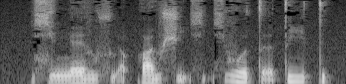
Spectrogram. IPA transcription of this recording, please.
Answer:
ɕɪ˩ŋɛ˨vsʷḭ˩ qʷi˩vʃḭ˨çḭ˥ç vʊ˦tə̰˥ti˥t

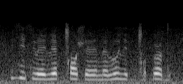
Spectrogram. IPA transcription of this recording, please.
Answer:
zʲesʲ weːlʲæ ǀɔ ʃeːnelu lʲedɡ͡ǀoɠə˞d

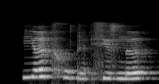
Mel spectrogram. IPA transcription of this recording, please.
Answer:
jɜd xo̤dɛ̤ʔsʲuzn̪ə

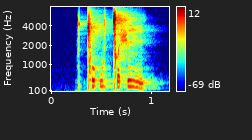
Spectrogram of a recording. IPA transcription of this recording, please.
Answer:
ǀuɠuǀəʃi

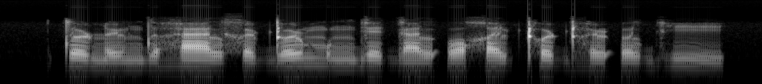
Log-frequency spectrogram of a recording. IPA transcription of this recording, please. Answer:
tɵɭɳeɭndə ɦælxəɭ ɖʊɭmʊ ŋɡeɡælʔoχel ʈʰʊɭɖʱəɭʔɵl ɡʱi

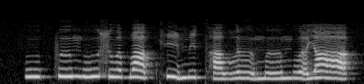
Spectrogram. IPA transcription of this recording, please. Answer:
ʋu˧k̚fɯː˧˥muː˧˥su˧ə̯ baː˥˨t̚kʰi˥˨mi˧ t̪ʰa˩wlɯː˧˩mɯː˩˧ mu˧˩ə̯ja˥˨

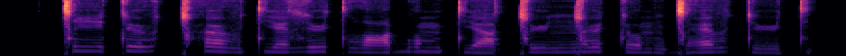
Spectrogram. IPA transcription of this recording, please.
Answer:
ǀi˧ tʏ˦v ǀʰœ˦˨vtʲɛ˧zy˦˨tʲ ðˤe˨˦bʊ˧m tʲa˨ǀy˧ŋ͡ǀʏ˦ tʊ˧mɡ͡ǀɛ˦v ty˨tʲ

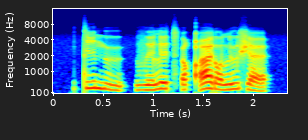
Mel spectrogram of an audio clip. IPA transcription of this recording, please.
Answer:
tin̪ʉ | velet͡sʼʉ qʼæɾɔ lʉʃæ

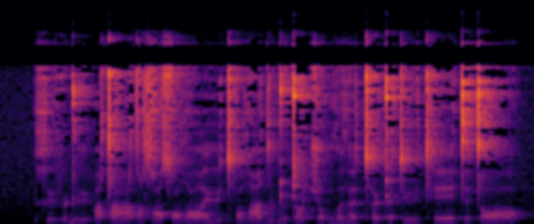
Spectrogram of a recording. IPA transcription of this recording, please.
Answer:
xyfø ɖyːʔɔtˤeːdˤœ zˤœsˤu ðˤœjyː tʰyðˤɛd̪u ɖɔʈɔt͡ʃɔ ɡʷɛðœ tʰœʈœ tyːtʰeːt̪ø t̪ɔː

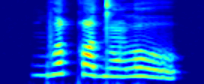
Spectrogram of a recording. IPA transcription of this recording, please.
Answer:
buqʷidũ lˠu

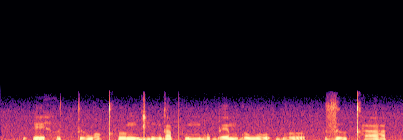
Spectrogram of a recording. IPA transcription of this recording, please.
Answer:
ʔehɯ tːɯwɔkʰɤ ŋɡiŋɡapʰu mbobɛmbɤ woʔbɤ | zɯkʰa

